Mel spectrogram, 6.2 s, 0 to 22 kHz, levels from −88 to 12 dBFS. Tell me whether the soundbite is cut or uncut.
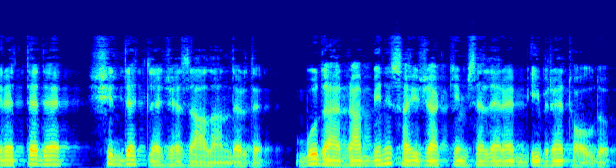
cut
